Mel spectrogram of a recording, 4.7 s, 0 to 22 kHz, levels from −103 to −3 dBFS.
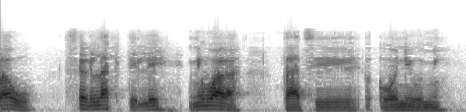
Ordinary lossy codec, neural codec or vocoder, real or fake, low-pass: AAC, 24 kbps; none; real; 7.2 kHz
